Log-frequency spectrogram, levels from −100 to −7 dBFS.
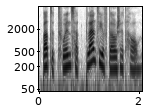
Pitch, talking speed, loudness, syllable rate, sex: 195 Hz, 260 wpm, -18 LUFS, 5.8 syllables/s, female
